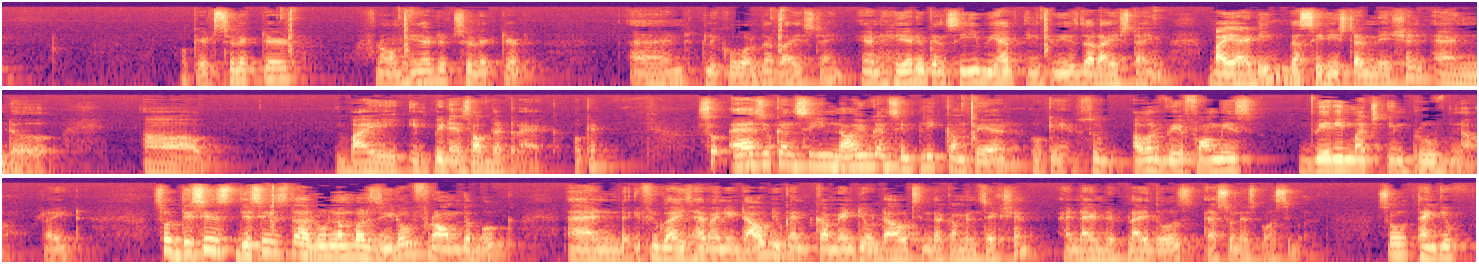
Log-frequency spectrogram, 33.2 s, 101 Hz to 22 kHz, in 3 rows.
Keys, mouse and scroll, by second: 2.0 click, 5.7-10.9 drag, 18.2 click, 24.1 click.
